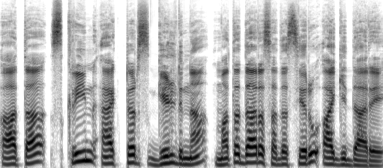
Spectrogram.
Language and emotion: Kannada, neutral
